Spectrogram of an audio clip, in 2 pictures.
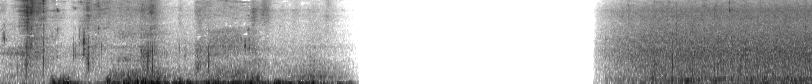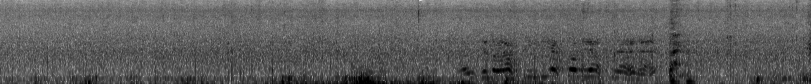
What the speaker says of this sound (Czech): Už nám tady hřmí, začalo pěkně pršet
